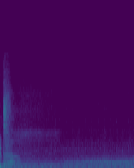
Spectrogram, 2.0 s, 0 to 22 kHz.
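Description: Kawasaki GPZ 500 S parallel-twin engine running quietly at low revs, a faint steady low pulse.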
